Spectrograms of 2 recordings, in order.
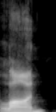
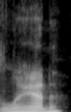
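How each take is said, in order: First: The vowel sounds like the one in 'on'. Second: The vowel sounds like the one in 'man'. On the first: The speaker calls it wrong. "not Lon" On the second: The speaker calls it right. "it is a solid, solid good that he is Lan"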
